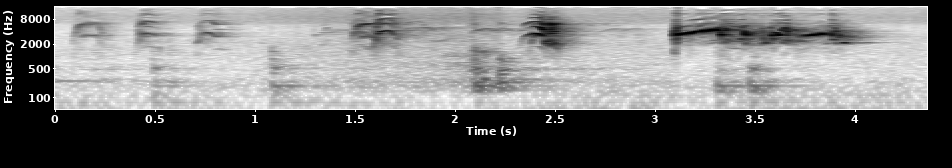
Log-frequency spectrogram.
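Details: A few Brown-eared bulbuls squabble at a feeder bowl running out of food, eating between fights. Short chipping notes repeat at first, then louder rasping squawks and a long shrill screech, over faint low rumble.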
